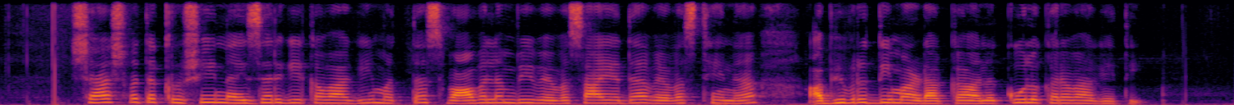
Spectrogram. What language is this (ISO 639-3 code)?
kan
